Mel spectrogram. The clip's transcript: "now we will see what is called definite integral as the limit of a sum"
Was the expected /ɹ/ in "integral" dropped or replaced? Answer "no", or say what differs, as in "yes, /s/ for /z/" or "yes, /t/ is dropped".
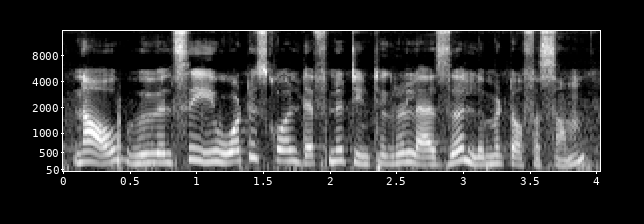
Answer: no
